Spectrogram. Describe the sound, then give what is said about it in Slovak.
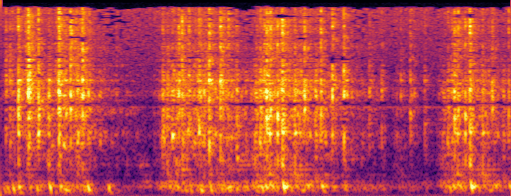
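A flock of bred pigeons, released by their keeper in Petrovce nad Laborcom, flies off with a dense, rapid fluttering of many wings that beats steadily for several seconds, with rhythmic swells in loudness and a soft cooing undertone, and no voices. “Tak keď ste už tu, tak vám pustím tie holuby, aby ste videli, ako lietajú, ako pekne tlieskajú krídlami.”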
